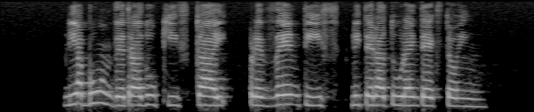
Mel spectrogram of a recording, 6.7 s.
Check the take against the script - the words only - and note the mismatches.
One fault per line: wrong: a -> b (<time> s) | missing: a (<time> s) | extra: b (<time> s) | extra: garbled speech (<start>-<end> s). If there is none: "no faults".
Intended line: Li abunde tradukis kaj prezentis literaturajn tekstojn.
no faults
